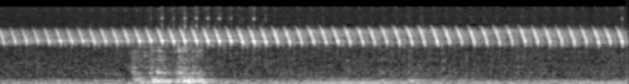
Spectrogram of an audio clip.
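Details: Canary bait song for provoking a male: one continuous, fast, even rolling trill, high and buzzy, with a brief low rustle early on.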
